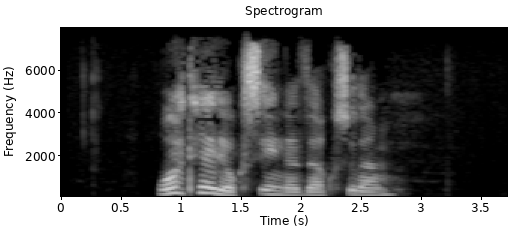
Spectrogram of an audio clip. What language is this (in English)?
Ganda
